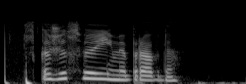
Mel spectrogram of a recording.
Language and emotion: Russian, neutral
